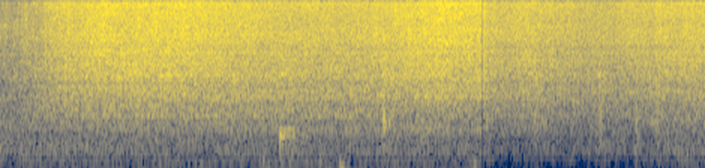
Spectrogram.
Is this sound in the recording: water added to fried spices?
yes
